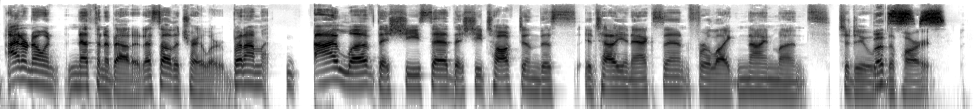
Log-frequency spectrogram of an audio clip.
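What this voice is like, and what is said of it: Put-on transatlantic accent. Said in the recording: “it's literally you right now with this transatlantic ... bullshit. ... Transatlantic.”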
